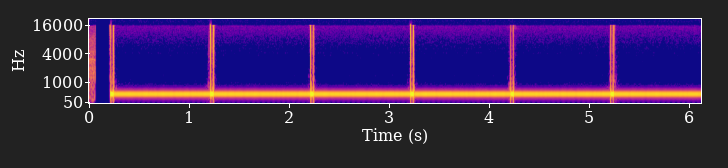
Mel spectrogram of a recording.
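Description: Film-leader countdown sound effect: one steady beep tone held for about six seconds, with a sharp click every second. It starts abruptly just after the cut and stops suddenly at the end.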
